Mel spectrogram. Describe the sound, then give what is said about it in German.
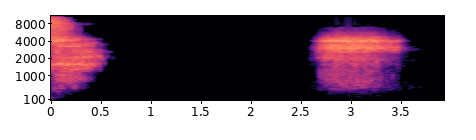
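Two audible breaths during a slow breathing exercise, separated by a long pause: a short airy exhale at the start, then a fuller, steady breath of about a second, with no talking. “Ruhiger jetzt durch die Ausatmungsphase geht.”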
